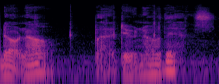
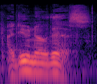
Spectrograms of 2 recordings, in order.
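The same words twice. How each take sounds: First: Breathy whisper, almost no voice; soft conspiratorial whisper. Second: Said in the usual way. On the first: Shown as a demonstration. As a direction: whisper it like a secret. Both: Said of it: "I can keep saying".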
